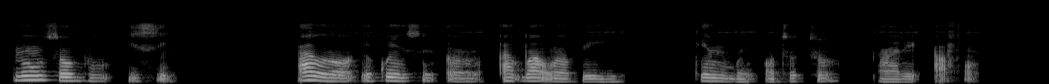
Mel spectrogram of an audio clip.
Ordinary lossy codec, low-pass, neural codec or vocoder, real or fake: none; 7.2 kHz; codec, 16 kHz, 4 kbps, FreqCodec, larger model; fake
